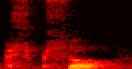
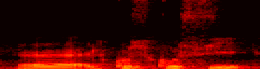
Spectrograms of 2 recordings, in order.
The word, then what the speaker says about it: كسكسو: وكون سمع بيننا الإخوان المصريين كيقولوا ليه الكسكسي، وهذا الكسا هذه ما كاينش شي واحد في المغرب كينطق الكسكس بهاد الكلمه هذه، وانما كيقولوا اما كنقولوا الطعام اما كنقولوا كسكسو. اما الكسكسي ما كايناش نهائيا، ومن هذا المنبر هذا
